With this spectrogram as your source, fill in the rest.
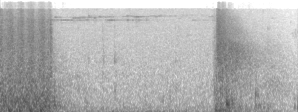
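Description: Two bursts of rapid gunfire from a shooter game AI demo, each a sharp crackling volley about half a second long, separated by a quiet gap, loud and close with no talk.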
